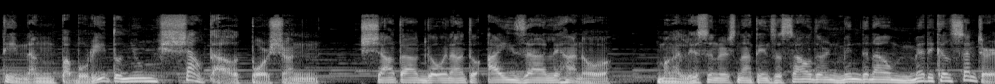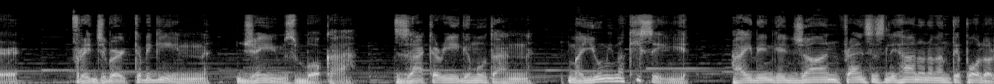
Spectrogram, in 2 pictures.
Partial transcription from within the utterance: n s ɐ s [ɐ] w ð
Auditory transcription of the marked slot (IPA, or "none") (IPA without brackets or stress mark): a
